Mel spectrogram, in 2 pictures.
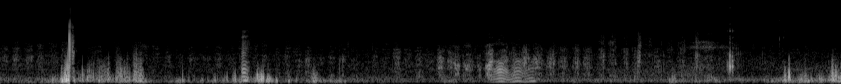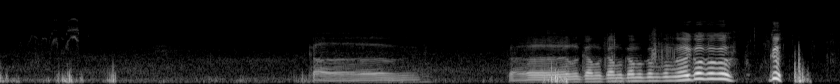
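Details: Irish Setter dog; soft panting and scattered clicks, then long high whining whimpers with stacked harmonics around twelve seconds and again, louder and rising, from about fourteen to sixteen seconds, with distant speech.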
